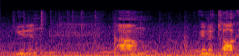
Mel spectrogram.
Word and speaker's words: Yudin: Uden. Uden.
